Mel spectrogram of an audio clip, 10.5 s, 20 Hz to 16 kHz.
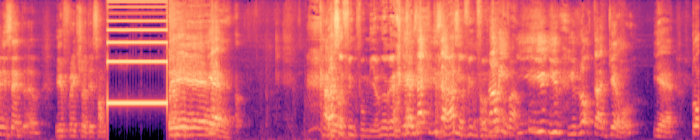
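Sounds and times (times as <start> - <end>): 
speech: 0.0 - 1.6, 2.6 - 3.6, 4.8 - 10.4
loud steady censor bleep: 1.6 - 2.6.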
